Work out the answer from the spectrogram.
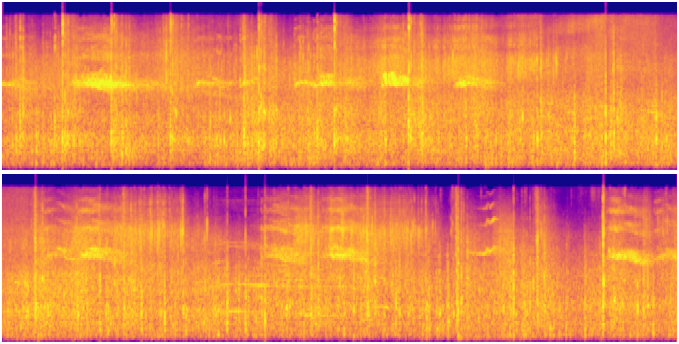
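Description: Fireworks and firecrackers going off all around without pause: many sharp bangs in quick succession over a dense crackling din.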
